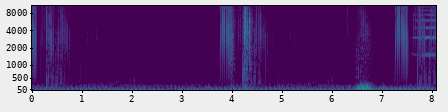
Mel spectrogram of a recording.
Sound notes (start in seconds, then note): 4.1 door clicking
